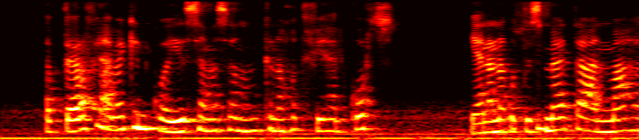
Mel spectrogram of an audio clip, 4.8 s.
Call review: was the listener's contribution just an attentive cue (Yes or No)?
Yes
